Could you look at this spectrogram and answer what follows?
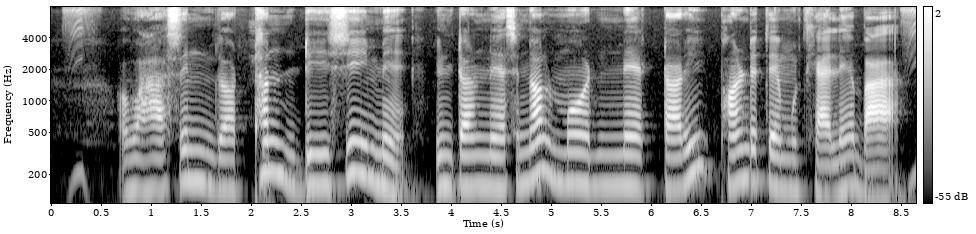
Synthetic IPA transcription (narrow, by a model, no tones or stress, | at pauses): wasinɡʌʈʰːʌnɖisimeiɳʈʌɾnesnʌlmoneʈʌɾipʰʌɳɖt̪emut̪ʰjaleba̰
